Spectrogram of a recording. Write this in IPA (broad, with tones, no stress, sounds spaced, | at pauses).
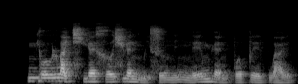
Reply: m j o˥ ʊ̯ ɻ w a˨ ɪ̯ t͡ɕʰ j ɛ˥˩ x ɤ˥ ɕ ɥ ɛ˥˩ n m ḭ˨˩ s ɹ̩˥˧ n̪ i˥˩ ŋ n̪ e˥ ɪ̯ m ɥ ɛ̰˨˩ n p ɤ˥ p e˧˥ ɪ̯ p w a˧˥ ɪ̯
